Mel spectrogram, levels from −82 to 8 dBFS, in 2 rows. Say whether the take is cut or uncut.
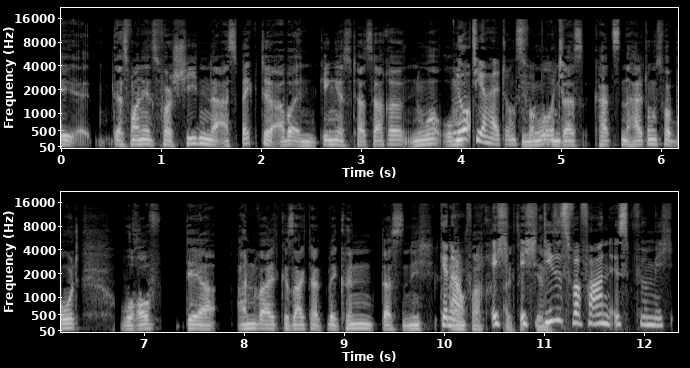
cut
